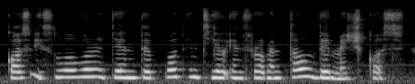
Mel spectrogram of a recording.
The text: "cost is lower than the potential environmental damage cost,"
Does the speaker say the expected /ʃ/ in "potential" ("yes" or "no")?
no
